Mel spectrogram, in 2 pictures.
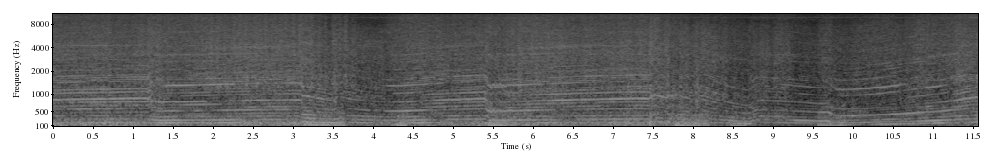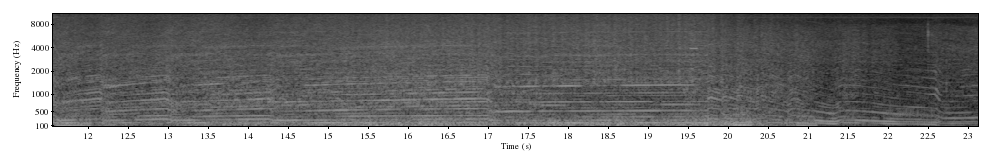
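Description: Racing-game race cars rev and accelerate continuously through an oval-style race, with several engine notes sweeping up and down in pitch as they power out of a corner, loud and close with no speech.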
